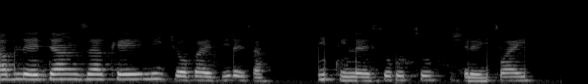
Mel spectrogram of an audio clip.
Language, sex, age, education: Yoruba, female, 30-45, tertiary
